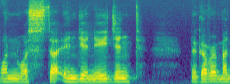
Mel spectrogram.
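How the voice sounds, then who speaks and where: Very slowly, a man speaks at a medium pitch with a dark, mellow tone. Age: 70s. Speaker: First Nation elder. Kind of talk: oral history telling. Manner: halting, with hesitations.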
